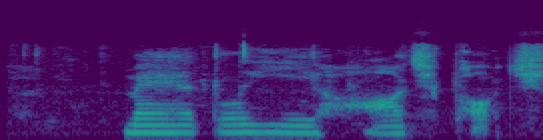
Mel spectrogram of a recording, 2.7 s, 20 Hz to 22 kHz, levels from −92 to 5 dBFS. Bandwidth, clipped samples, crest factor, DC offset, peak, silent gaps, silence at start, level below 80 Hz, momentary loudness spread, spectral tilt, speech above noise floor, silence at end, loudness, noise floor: 9.8 kHz; under 0.1%; 24 dB; under 0.1%; -16 dBFS; none; 0.6 s; -76 dBFS; 7 LU; -3.5 dB/octave; 27 dB; 0 s; -40 LUFS; -67 dBFS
